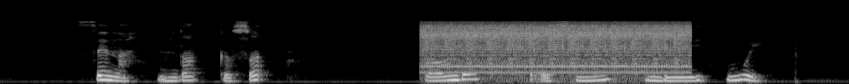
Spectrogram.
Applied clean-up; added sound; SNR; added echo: none; Tools; -2 dB; none.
